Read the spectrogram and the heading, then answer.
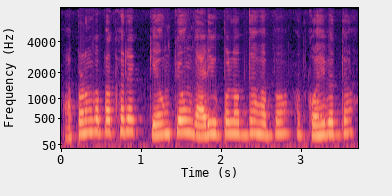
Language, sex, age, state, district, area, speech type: Odia, male, 18-30, Odisha, Bhadrak, rural, spontaneous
